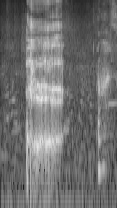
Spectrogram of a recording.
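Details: One long, loud, voiced belch under a second, then a brief vocal sound, from a girl in a store snack aisle who says her stomach is bloated; ordinary burping.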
